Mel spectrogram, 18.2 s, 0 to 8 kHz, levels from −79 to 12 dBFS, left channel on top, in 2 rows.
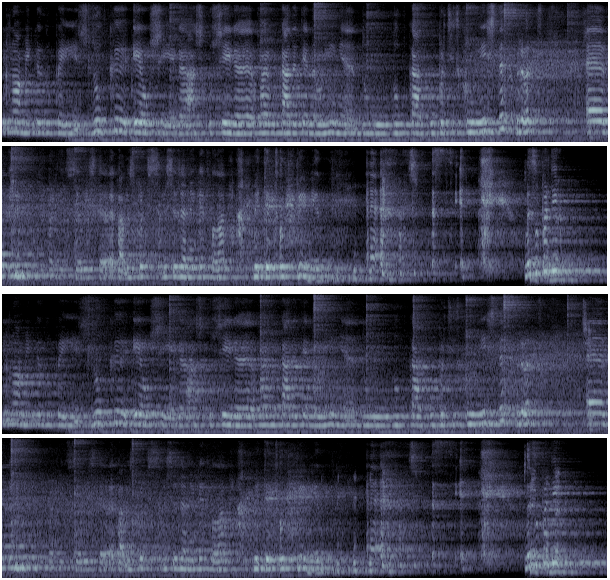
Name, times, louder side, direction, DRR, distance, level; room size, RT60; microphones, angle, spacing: voice 1, 0.0-8.3 8.8-13.9 14.6-15.7 15.9-17.5, left 3 dB, 35° left, 5 dB, 0.6 m, -25 dB
sound 1, 0.6-11.3, right 1 dB, 45° right, 2.9 m, -41 dB
sound 2, 1.0-7.4, left 1 dB, 20° left, 0.9 m, -44 dB
sound 3, 6.9-13.5, left 3 dB, 65° left, 1.3 m, -39 dB
voice 2, 14.1-15.0 17.0-17.6, right 3 dB, 60° right, 8 dB, 0.7 m, -33 dB
21.5 x 7.2 x 3.6 m, 3.0 s
head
